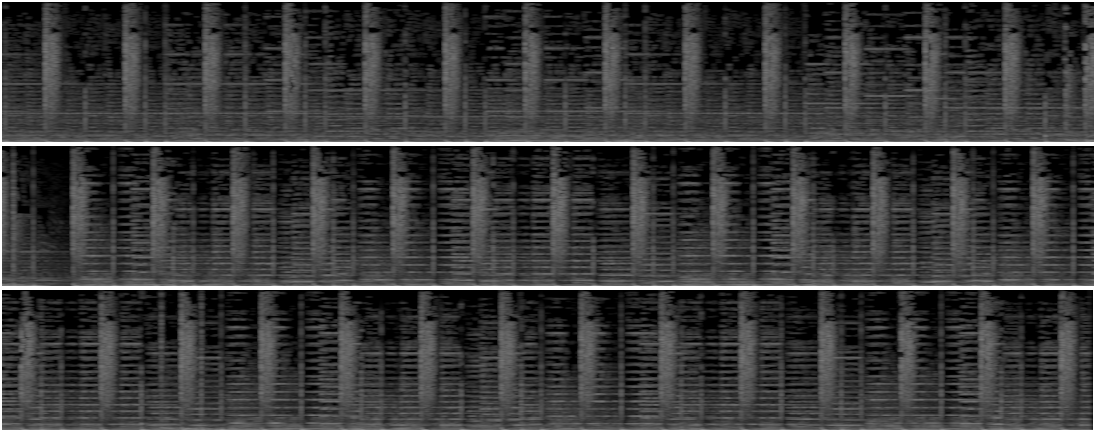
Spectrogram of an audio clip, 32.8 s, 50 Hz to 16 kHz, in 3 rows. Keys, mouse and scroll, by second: 0.4 e, 4.6 shift+middle click, 4.9 scroll up 1, 5.4 s, 7.2 scroll down 1, 7.4 shift+middle click, 7.8-8.3 scroll down 1, 8.3 e, 10.0 s, 11.2 shift+middle click, 11.6 e, 13.0-13.4 scroll up 1, 13.4 shift+middle click, 13.9 s, 16.0 click, 16.6 ctrl+r, 17.9 s, 19.7-20.8 drag, 20.8 ctrl+r, 21.6 s, 22.6-23.7 scroll down 10, 23.3 alt+z, 23.7-25.5 shift+middle drag, 26.9 KP_1, 27.2 scroll up 3, 27.9 shift+middle click, 28.8 Tab, 29.0 scroll down 1, 29.4 click, 29.6-32.4 drag.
